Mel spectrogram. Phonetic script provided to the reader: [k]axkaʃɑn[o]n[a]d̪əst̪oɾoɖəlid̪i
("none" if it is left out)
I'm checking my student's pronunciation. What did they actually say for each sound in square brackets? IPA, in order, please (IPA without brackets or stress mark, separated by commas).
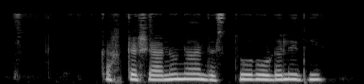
k, u, a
